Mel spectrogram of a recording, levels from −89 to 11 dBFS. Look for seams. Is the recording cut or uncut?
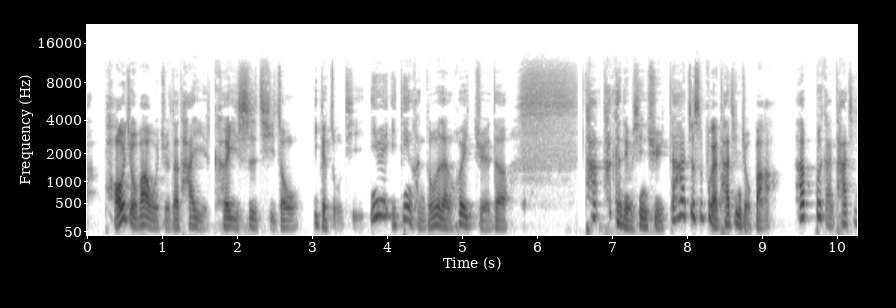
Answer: cut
